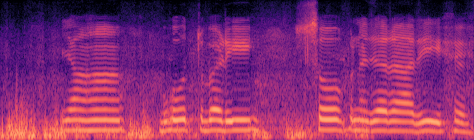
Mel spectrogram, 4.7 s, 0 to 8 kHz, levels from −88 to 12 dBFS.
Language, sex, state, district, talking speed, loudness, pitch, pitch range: Hindi, female, Haryana, Rohtak, 100 wpm, -12 LUFS, 215 Hz, 205-220 Hz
